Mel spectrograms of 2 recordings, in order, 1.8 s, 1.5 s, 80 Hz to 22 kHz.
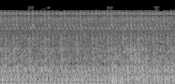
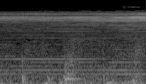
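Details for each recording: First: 2008 Mini Clubman R55 1.6 diesel (W40D16), parked two years, crank no start now fixed, intake pipes not all connected: steady even clatter for several seconds then winds down when switched off; normal diesel idle. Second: 2008 Mini Clubman R55 1.6 diesel (W40D16), parked 2 years, crank no-start with about 6 bar fuel pressure versus 5300 requested, return line found blocked: steady electrical buzz, engine off, pressure control valve energised but no fuel delivered.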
